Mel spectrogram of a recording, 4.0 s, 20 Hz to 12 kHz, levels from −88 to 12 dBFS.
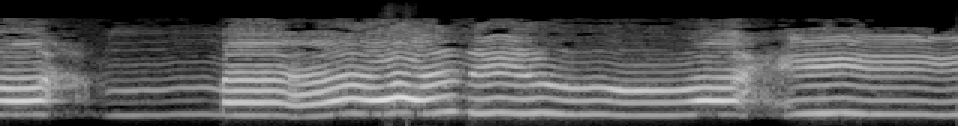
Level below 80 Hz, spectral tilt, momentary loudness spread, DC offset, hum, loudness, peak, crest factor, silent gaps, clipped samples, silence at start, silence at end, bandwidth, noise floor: -80 dBFS; 0 dB/octave; 9 LU; under 0.1%; none; -12 LUFS; 0 dBFS; 12 dB; none; under 0.1%; 0 s; 0 s; 7.2 kHz; -32 dBFS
